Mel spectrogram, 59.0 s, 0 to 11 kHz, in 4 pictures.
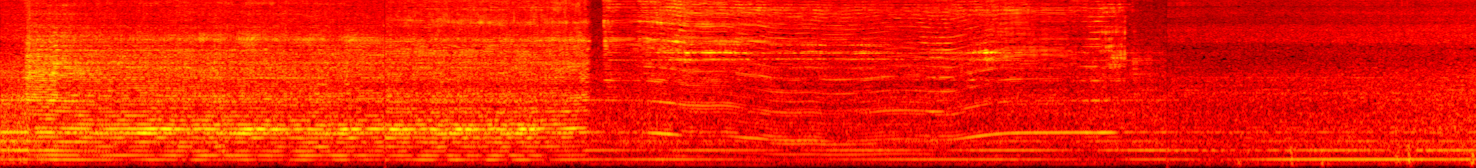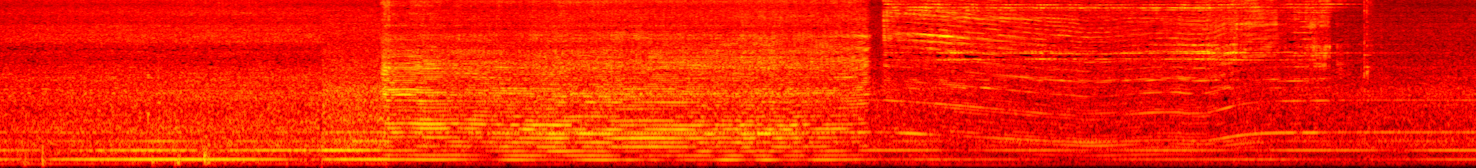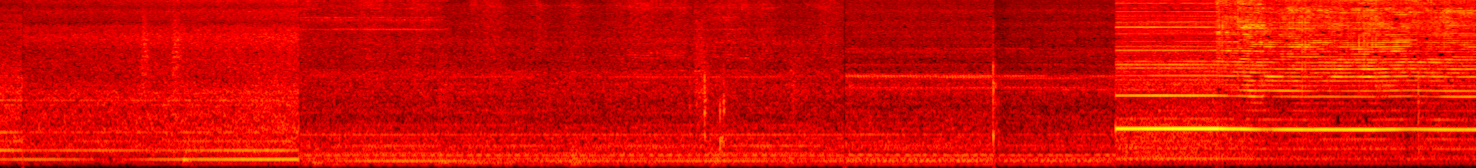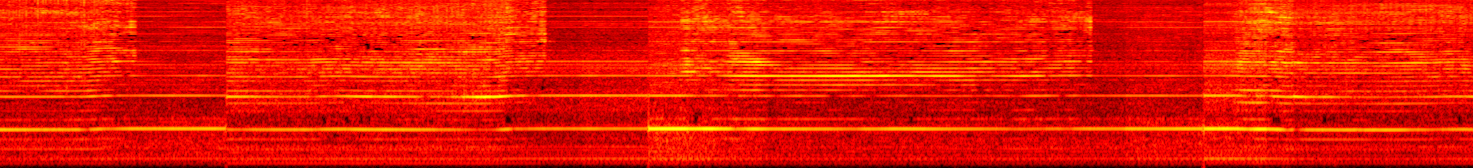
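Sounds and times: high steady machine whine: 11.4s - 18.2s, 29.7s - 41.8s, 48.7s - 52.4s, 55.0s - 56.9s.

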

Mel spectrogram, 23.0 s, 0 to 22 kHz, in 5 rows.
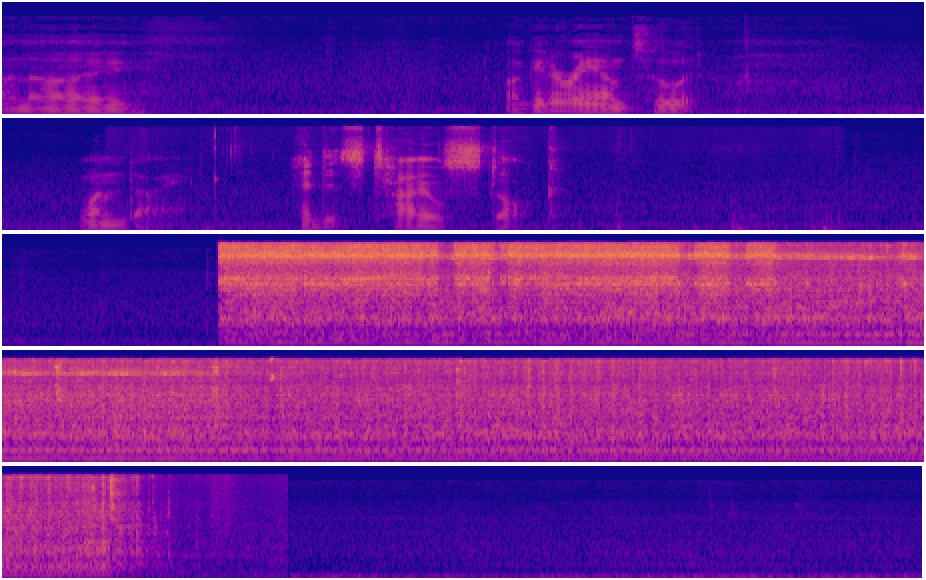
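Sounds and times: drill cutting hiss: 10.3s - 19.8s
lathe motor humming: 10.3s - 19.9s.

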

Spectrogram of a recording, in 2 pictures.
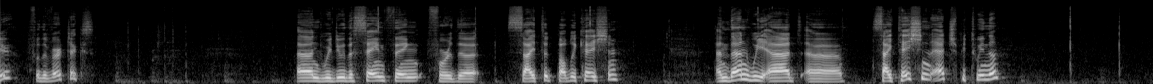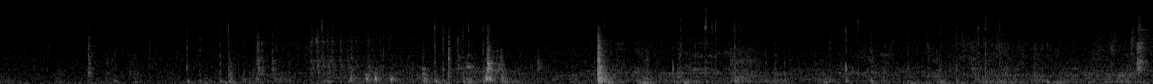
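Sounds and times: laptop keyboard typing: 1.2s - 2.0s, 12.6s - 16.6s, 17.7s - 22.1s.

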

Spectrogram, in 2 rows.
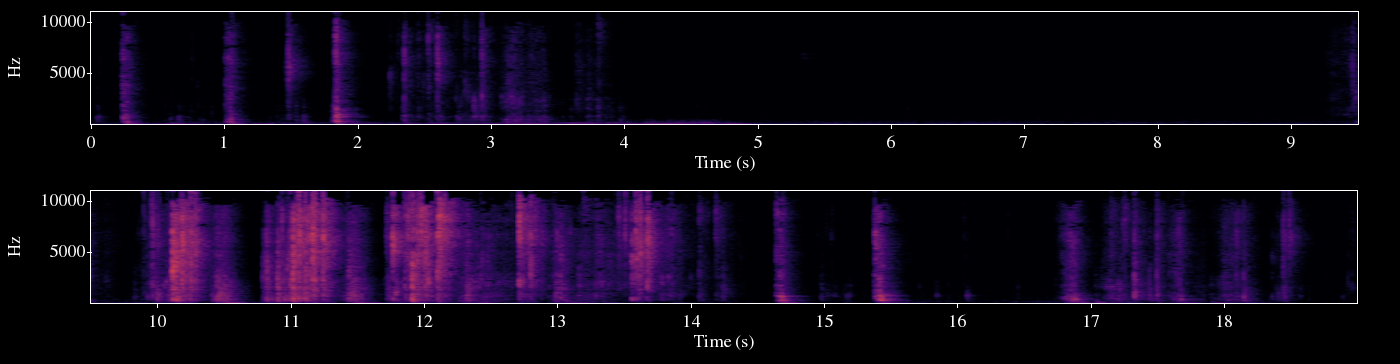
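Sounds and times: slime crackling and popping: 1.0s - 3.3s, 9.8s - 19.0s.

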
